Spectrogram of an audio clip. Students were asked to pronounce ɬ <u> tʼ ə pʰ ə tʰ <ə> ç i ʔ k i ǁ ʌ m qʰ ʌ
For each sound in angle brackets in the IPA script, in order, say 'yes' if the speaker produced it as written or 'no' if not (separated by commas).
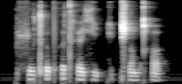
yes, no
